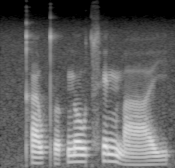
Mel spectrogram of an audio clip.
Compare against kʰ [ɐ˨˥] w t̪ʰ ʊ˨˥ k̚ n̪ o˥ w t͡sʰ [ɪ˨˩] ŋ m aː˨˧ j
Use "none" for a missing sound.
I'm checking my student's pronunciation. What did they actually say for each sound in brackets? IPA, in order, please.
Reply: ɐ˧, ɪ˥

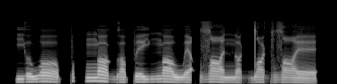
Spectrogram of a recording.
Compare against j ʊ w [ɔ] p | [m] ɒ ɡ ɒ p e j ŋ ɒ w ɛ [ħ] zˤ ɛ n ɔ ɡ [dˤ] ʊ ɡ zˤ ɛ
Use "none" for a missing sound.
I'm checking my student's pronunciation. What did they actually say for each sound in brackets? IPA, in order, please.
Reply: ɔ, ŋ, ʔ, dˤ

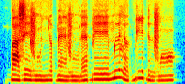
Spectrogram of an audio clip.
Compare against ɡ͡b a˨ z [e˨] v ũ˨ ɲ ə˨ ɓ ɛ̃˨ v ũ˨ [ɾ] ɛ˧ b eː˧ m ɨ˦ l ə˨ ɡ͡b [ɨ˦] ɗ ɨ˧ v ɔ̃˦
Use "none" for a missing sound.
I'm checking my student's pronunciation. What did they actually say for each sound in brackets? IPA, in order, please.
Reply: e˨, ɾ, i˦

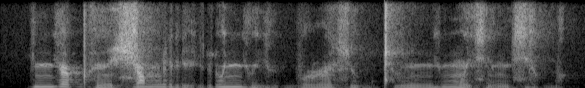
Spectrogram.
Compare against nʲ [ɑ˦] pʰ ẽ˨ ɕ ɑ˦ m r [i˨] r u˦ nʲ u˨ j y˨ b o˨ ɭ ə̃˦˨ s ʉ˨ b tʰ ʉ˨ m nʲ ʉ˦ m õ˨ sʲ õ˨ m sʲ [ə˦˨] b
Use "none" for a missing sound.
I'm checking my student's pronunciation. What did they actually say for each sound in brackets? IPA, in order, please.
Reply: ɑ˦, i˨, ə˦˨

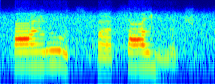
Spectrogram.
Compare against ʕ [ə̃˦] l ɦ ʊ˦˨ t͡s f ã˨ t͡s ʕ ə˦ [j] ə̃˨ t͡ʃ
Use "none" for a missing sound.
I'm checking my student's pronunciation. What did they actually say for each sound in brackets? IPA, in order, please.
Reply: ə̃˦, ɲ

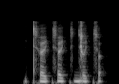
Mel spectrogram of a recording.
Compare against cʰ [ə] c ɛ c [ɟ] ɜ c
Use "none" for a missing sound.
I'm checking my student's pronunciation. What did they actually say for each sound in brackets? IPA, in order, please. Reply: ɛ, ɟ

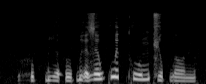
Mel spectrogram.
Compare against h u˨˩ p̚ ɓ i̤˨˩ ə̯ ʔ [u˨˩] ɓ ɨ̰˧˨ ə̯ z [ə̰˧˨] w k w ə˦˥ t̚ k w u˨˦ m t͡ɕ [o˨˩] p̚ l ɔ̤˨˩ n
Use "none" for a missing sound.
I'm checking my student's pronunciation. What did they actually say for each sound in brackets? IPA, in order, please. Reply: u˧˩, ə˨˦, o˨˩

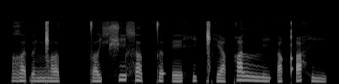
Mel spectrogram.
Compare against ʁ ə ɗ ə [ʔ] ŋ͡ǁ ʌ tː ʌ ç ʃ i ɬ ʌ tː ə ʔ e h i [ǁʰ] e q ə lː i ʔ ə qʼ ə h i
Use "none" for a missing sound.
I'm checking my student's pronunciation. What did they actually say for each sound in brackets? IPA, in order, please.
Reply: none, ǁʰ

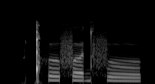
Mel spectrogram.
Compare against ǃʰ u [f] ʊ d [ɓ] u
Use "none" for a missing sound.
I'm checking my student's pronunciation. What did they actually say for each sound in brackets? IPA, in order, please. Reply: f, f

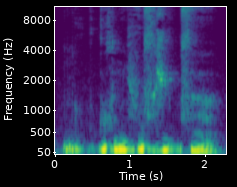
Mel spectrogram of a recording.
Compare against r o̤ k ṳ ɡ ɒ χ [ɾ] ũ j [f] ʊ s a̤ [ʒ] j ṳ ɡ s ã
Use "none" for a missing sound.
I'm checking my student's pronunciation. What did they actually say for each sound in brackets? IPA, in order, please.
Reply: n, f, ʒ

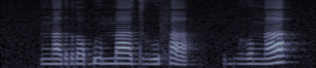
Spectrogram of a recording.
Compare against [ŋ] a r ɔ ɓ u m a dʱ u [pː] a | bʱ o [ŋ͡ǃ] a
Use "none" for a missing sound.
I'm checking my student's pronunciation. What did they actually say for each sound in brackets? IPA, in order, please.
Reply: ŋ, f, ŋ

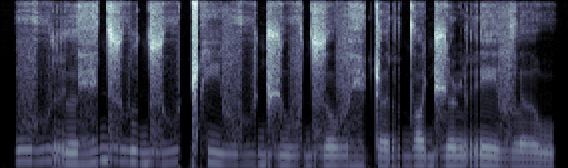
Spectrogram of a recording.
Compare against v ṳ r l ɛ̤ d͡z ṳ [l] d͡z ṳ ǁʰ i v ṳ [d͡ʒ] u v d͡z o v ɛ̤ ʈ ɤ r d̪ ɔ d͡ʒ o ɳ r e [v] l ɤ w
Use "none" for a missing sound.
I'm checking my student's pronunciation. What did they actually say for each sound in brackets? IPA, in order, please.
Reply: l, d͡ʒ, v

